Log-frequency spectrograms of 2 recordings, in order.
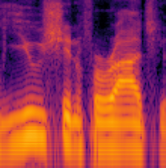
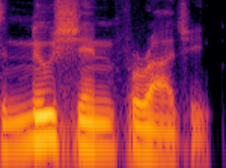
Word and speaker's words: Nushin Faraji: I was saying Yushin Faraji like she's freaking Japanese or something. It's Nushin Faraji.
